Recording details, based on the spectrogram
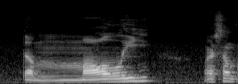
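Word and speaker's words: MOLLE: So M O L L E, but it seems to be pronounced not mole, but Molly.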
